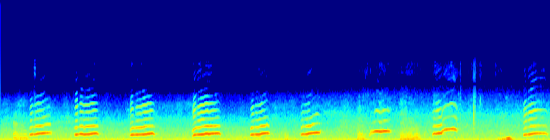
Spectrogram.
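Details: Hungry juvenile Australian magpie begging to be fed in Australia: rising, whistled squeaks repeated about once a second, a few rougher notes near the end, over a low continuous background rumble.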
